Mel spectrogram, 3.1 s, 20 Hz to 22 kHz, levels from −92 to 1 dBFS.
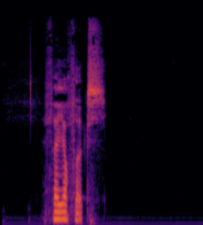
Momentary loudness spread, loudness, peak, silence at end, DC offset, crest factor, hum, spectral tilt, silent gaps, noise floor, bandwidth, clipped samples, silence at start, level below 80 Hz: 22 LU; -33 LUFS; -16 dBFS; 1.5 s; under 0.1%; 22 dB; none; -4 dB/octave; none; -79 dBFS; 16.5 kHz; under 0.1%; 0.65 s; -72 dBFS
